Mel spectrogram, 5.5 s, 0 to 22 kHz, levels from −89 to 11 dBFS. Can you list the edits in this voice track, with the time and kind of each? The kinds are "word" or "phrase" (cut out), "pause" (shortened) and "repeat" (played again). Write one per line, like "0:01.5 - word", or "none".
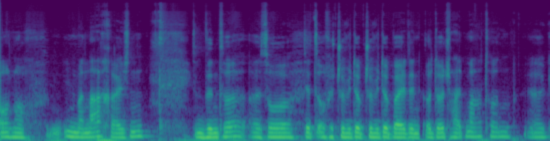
0:01.9 - word
0:03.0 - word
0:03.6 - repeat
0:04.2 - word
0:04.5 - word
